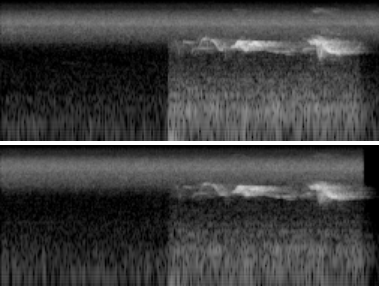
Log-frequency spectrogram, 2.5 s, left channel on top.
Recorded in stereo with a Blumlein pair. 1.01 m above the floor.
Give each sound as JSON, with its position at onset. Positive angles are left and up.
{"t": 1.1, "sound": "a bird", "azimuth_deg": 25, "distance_m": 0.5}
